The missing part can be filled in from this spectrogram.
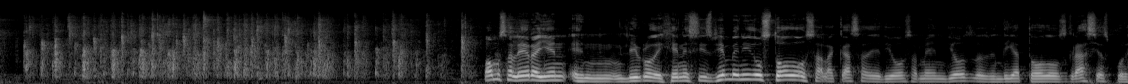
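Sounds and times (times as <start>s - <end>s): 
audience applauding: 0.0s - 4.8s
speech: 4.8s - 11.2s.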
